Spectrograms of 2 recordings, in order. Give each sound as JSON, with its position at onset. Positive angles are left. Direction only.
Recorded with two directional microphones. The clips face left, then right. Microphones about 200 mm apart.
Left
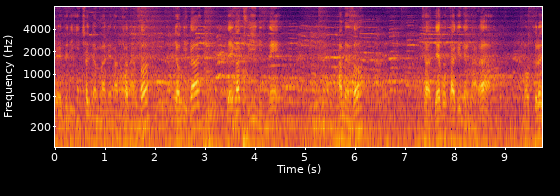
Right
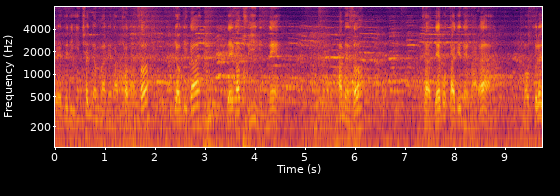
{"t": 0.0, "sound": "speech", "side_deg": 0}
{"t": 5.6, "sound": "speech", "side_deg": 0}
{"t": 7.3, "sound": "speech", "side_deg": 0}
